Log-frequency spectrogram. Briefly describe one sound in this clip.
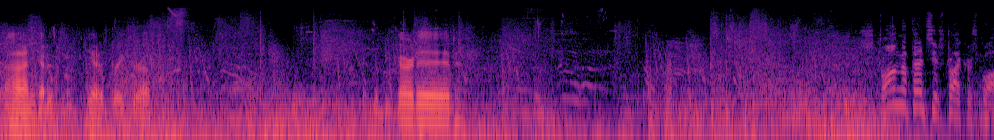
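Explosions burst and rumble.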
